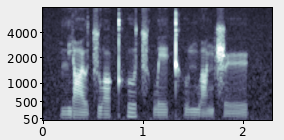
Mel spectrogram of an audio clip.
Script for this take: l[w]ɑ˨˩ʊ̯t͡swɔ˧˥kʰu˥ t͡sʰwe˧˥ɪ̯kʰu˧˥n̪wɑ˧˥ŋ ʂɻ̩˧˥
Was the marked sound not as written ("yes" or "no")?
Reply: yes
